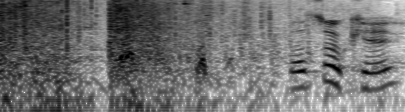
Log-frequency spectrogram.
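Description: A pickaxe chops repeatedly into wood.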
